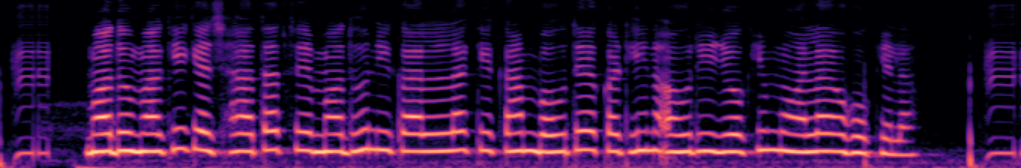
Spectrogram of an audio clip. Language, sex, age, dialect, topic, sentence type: Bhojpuri, female, 18-24, Northern, agriculture, statement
